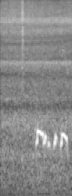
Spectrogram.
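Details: Zebra dove used to lure wild doves for trapping; one brief phrase of about four quick, rolling cooed notes at mid pitch, with faint background hiss.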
